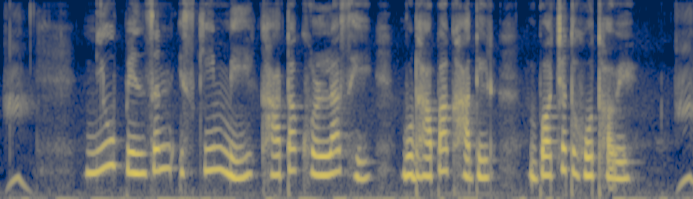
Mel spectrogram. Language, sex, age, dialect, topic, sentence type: Bhojpuri, female, 18-24, Northern, banking, statement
